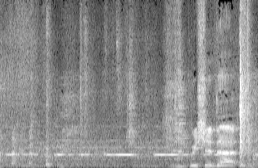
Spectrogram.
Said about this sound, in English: We've got the garbage truck doing its thing. Smashy, smashy, smashy!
